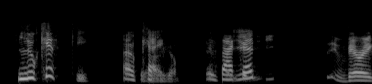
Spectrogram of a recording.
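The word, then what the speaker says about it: Lukiwski: name it's a tough let's pronounce it it's l liski liski okay is that good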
